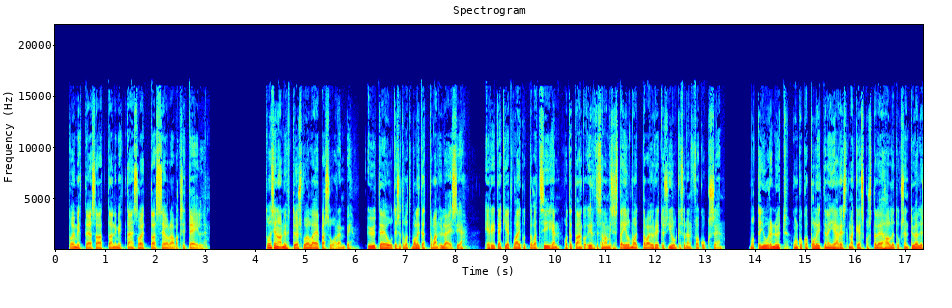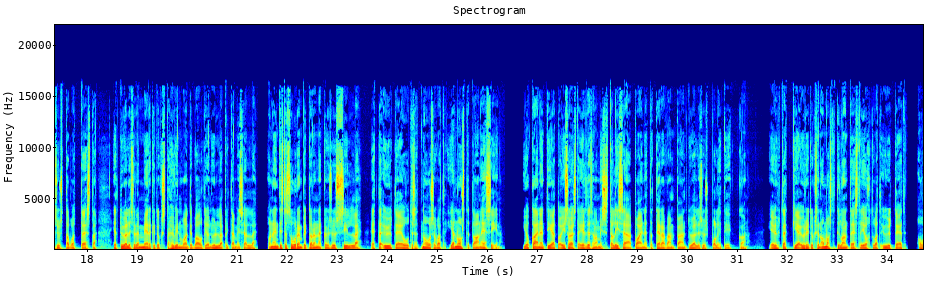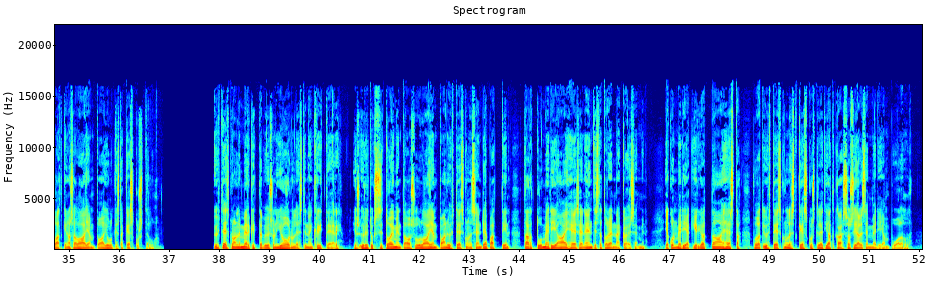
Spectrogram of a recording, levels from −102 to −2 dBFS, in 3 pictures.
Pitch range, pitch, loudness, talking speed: 100-125 Hz, 110 Hz, -22 LUFS, 115 wpm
